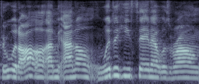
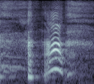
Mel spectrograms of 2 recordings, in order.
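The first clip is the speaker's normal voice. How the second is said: high, real burst of laughter; 11 semitones higher than usual. Real, not acted. Host bursting out laughing at the reality show moment. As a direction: crack up at the memory. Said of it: "this is where I hollered".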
